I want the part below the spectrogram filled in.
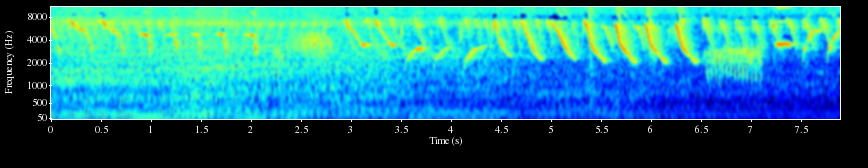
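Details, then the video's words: Canary used as tutor song for white-eyes, singing a long varied phrase of sharp descending whistles and chirps in quick series, with short buzzy rasps, and a low rumble at the start. "Cenary Gacor materi Cipar bagus buat masteran pleci"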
